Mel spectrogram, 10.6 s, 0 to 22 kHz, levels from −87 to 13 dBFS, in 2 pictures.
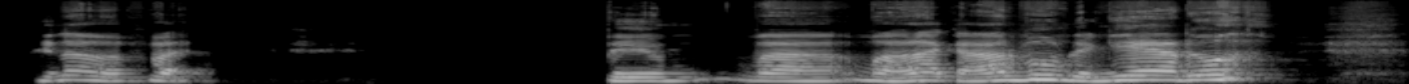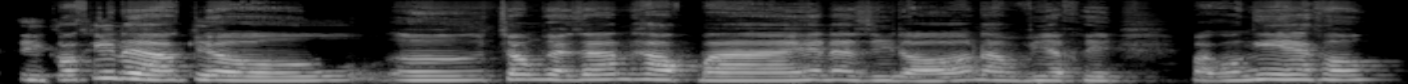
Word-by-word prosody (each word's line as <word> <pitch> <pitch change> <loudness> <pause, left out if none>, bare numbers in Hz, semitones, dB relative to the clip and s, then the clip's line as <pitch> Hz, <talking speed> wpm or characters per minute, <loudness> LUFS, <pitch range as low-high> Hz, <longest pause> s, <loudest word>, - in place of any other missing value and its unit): Thế 180 - -6
là 200 -5 -2
phải 180 -2 -2 1.5
tìm 175 -1 0 0.3
và 170 -2 -1
mở 170 -4 +1
lại 190 0 +1
cả 165 0 +2
album 205 +5 +3
để 180 -3 +1
nghe, 215 +4 +4
đúng 220 +2 +2
không? - - -3 0.6
Thì 225 - -5
có 220 +1 -1
khi 305 +7 0
nào, 235 -6 +6
kiểu, 190 -4 +1 0.3
ừ, 205 -1 -2
trong 240 +1 +1
thời 220 -2 +1
gian 235 +2 0
học 230 -2 +2
bài 190 0 +3
hay 220 - -2
nà 215 -1 -1
gì 195 0 -7
đó 175 +2 0
làm 200 -3 -3
việc 190 0 -4
thì 190 -2 -6 0.3
bạn 185 - -5
có 195 - -3
nghe 235 +2 +1
không? 220 -1 -1
200 Hz, 200 wpm, -22 LUFS, 185-220 Hz, 1.5 s, nào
